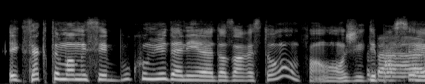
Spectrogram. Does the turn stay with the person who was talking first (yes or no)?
no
